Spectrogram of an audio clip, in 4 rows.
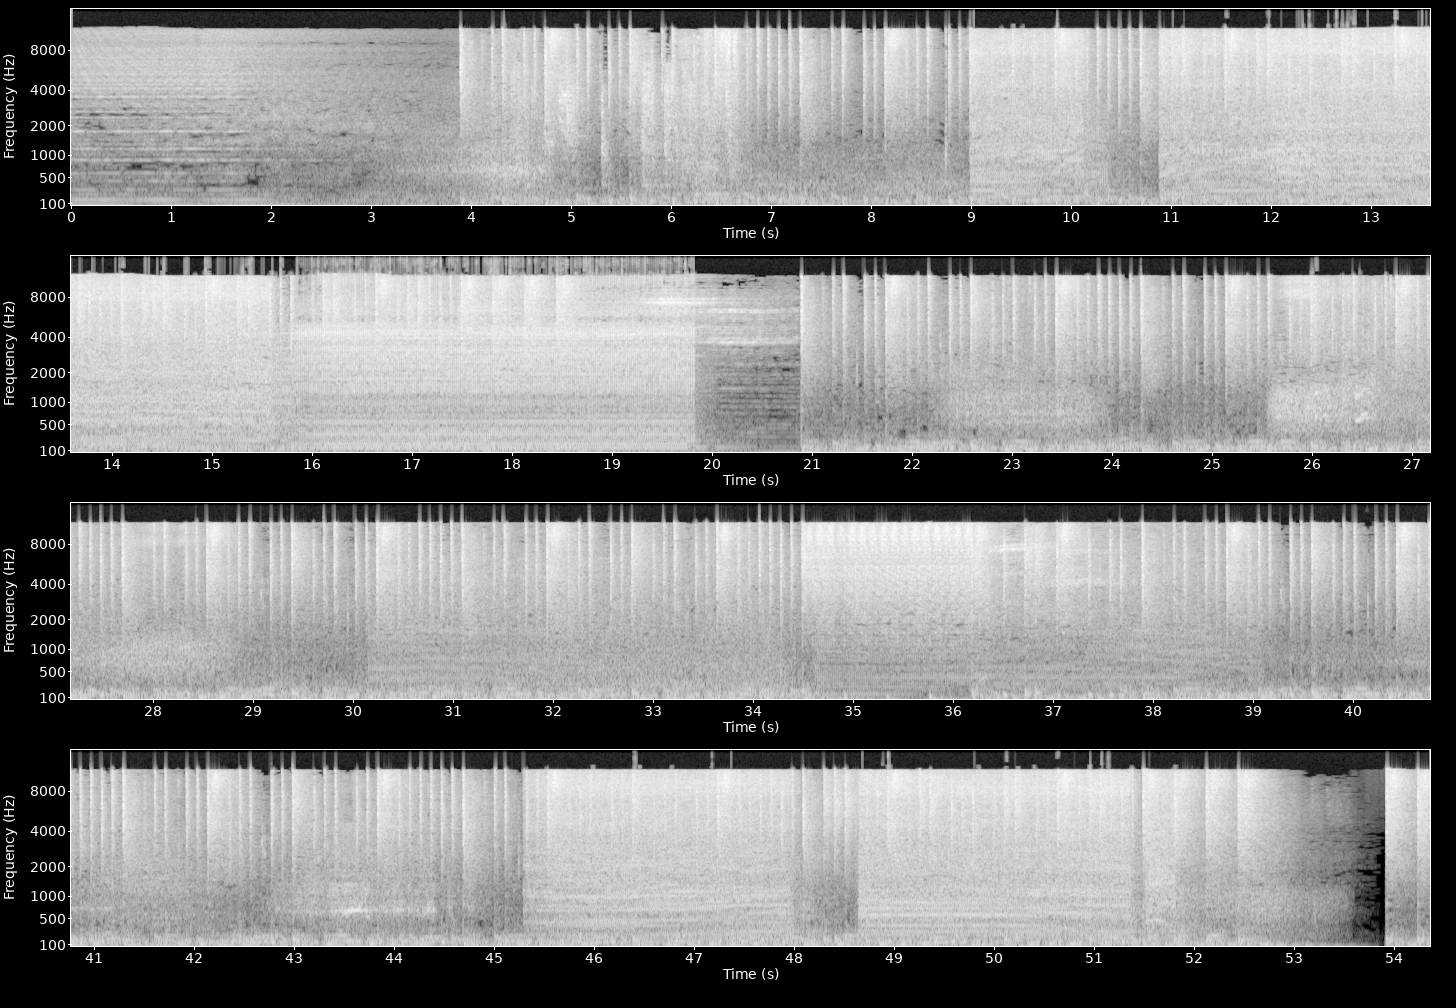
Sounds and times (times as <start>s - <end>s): Music: 0.0s - 54.3s
Skidding: 2.6s - 20.0s, 21.8s - 52.3s.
